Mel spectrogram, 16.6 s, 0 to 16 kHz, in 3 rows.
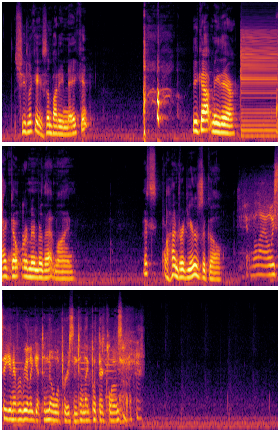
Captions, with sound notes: She looking at somebody naked? (laughing) You got me there. (buzzer buzzing) I don't remember that line. It's 100 years ago. Well, I always say you never really get to know a person till they put their clothes on.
